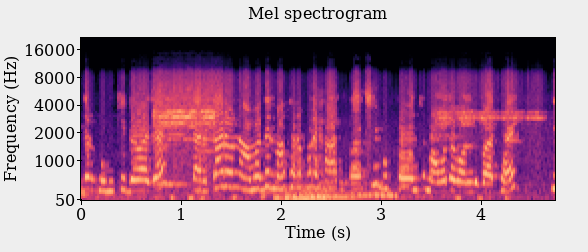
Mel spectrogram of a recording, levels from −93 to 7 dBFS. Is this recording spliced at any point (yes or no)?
no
